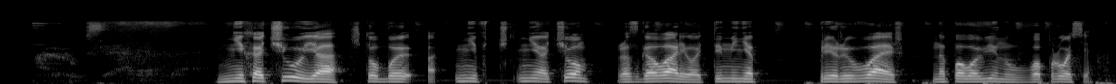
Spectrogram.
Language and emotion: Russian, angry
